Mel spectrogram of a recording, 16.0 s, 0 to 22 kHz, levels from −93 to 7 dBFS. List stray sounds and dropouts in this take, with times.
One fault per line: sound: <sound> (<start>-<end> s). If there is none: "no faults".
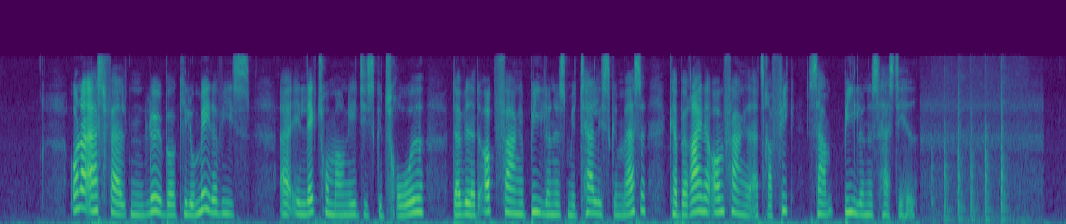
sound: thud (14.0-15.5 s)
